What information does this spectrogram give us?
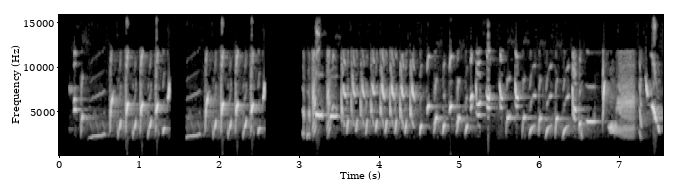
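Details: Goldfinch in full song: two short twittering phrases broken by brief pauses, then a long, continuous stream of fast, high, tinkling chirps, slurs and buzzy notes.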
